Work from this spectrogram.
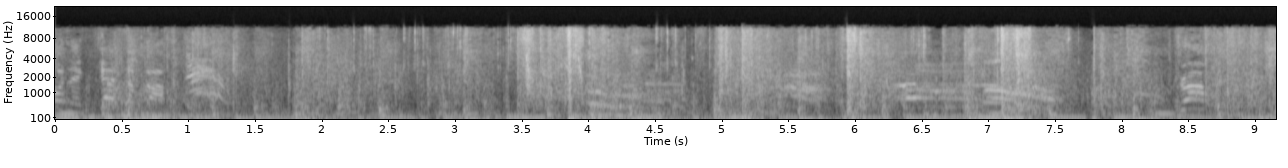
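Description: Gunfire in a Red Dead Redemption 2 shootout, a dense run of shots and thuds stretching across the whole stretch at steady loudness, mixed under shouting voices and game music.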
